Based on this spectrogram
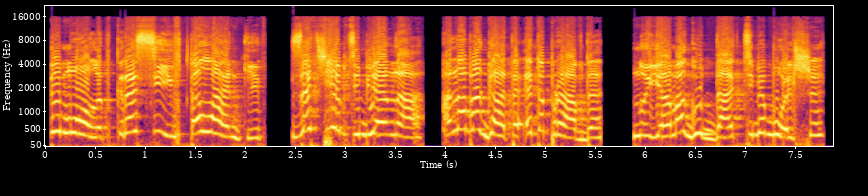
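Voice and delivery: high-pitched impassioned woman; high, overwrought wooing; urgent persuading. A narrator's reading. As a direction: press the lover with high, insistent pleading. Marina urgently woos and argues.

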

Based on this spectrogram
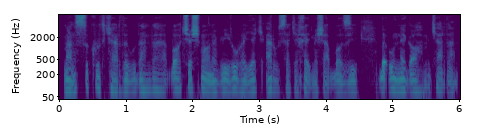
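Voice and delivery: usual speaking voice

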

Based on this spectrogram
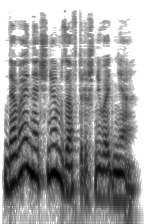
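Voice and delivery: ordinary delivery

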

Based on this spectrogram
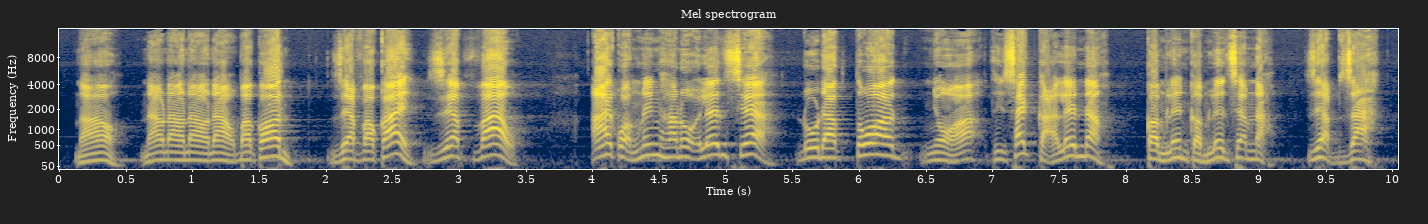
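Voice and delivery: herd passengers onto the bus; bus conductor. Acted. Conductor calling passengers to board for Hà Nội, hollering. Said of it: "cái giọng ông lơ xe quen thuộc".

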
